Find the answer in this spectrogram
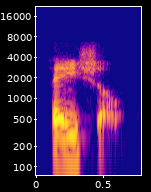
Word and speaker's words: facial: that was um yeah so you've got to emphasize the first part of the word a little bit more so facial facial spatial facial yeah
